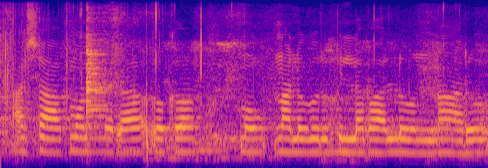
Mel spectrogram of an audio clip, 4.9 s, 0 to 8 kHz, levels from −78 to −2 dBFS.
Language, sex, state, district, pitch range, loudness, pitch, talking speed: Telugu, female, Andhra Pradesh, Annamaya, 190-195 Hz, -21 LUFS, 195 Hz, 100 wpm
